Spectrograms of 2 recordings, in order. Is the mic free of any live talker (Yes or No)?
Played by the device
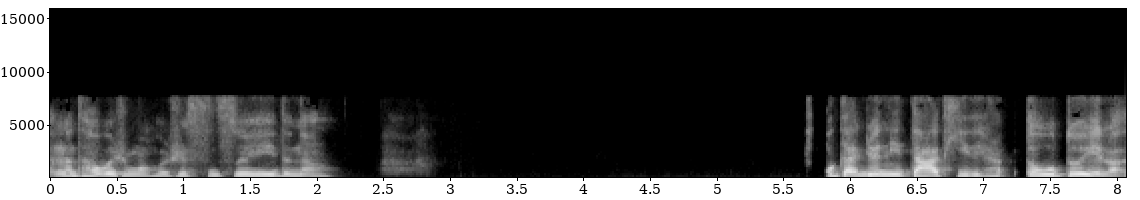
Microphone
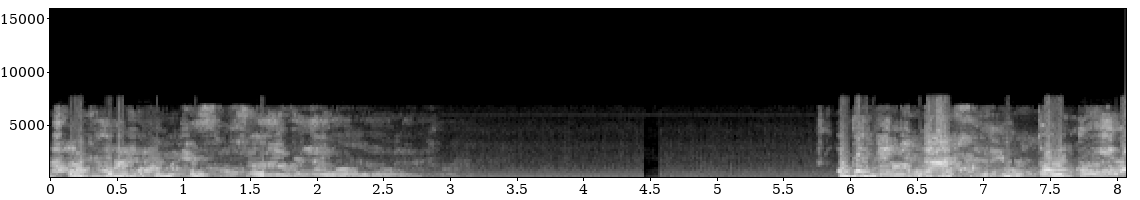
Yes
